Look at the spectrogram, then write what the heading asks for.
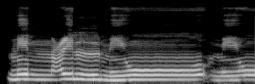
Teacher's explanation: ঈদগামে বাগুন্না নুন সাকিন ও তানভিনের পরে ঈদগামে বাগুন্নার 4 হরফের কোনো একটি হরফ আসিলে তখন ওই নুন সাকিন বা তানভিনকে গুন্নাহের সহিত মিলিয়ে পড়িতে হয়। এখানে কিন্তু তানভিনের পরে ঈদগামে বাগুন্নার হরফ ওয়াও এসেছে, এই জন্য আমরা কি করব, গুন্না সহ মিলিয়ে পড়ব।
